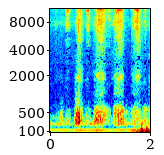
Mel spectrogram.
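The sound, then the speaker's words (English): A pencil sketches a drawing on paper in a few soft, dry, scratchy strokes that come in short bursts, quiet throughout, with a slightly heavier scrape at the end. “I'm just starting with the sketch now, and I'm almost done with it.”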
